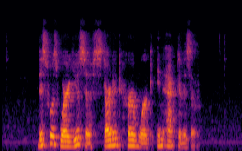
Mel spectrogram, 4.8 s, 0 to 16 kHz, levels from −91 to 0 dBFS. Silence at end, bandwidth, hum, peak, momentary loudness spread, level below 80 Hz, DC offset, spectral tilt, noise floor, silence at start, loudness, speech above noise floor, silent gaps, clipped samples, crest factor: 0.95 s; 7.6 kHz; none; -8 dBFS; 12 LU; -64 dBFS; under 0.1%; -6.5 dB/octave; -65 dBFS; 0.75 s; -25 LUFS; 40 dB; none; under 0.1%; 18 dB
